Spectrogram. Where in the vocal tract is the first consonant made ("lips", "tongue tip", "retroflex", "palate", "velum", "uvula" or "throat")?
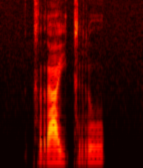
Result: velum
